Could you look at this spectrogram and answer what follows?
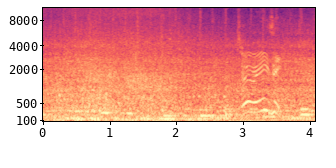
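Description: A vehicle churns through water on a bush track in the African wild, a loud rushing slosh and engine rumble that swells and eases. Someone speaks briefly near the end, and a bird call is faintly heard.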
